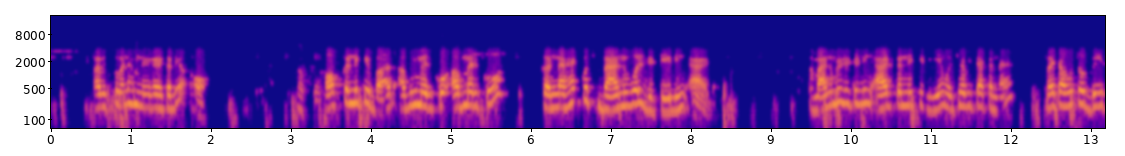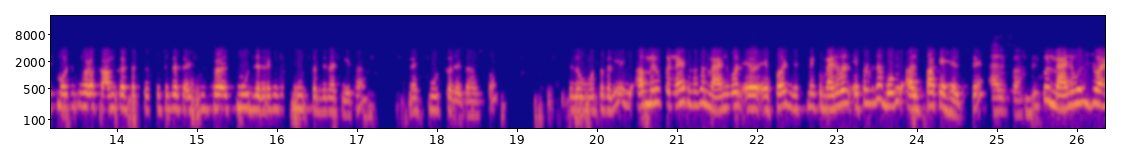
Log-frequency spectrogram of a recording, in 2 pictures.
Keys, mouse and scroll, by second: 0.8 shift+click, 1.6 alt+click, 2.6 right click, 4.4-6.2 [, 7.6 right click, 7.8-8.8 typing, 10.1-10.9 ], 11.1 ], 11.3 ], 13.6 shift+click, 15.4 shift+click, 18.3 shift+click, 19.7 shift+click.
